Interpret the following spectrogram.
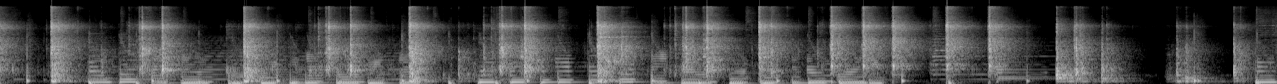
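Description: Background music with a steady beat and a heavy bass line, with a short dip near the end.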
